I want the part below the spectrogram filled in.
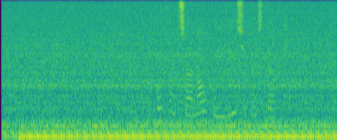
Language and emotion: Russian, neutral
